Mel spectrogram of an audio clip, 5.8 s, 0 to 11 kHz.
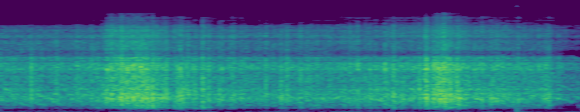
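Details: Panasonic RF-973 portable radio, evening medium-wave scan at the bottom of the AM band in bass mode: irregular bursts of sharp crackling rise and fade over faint hiss, static from distant lightning.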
